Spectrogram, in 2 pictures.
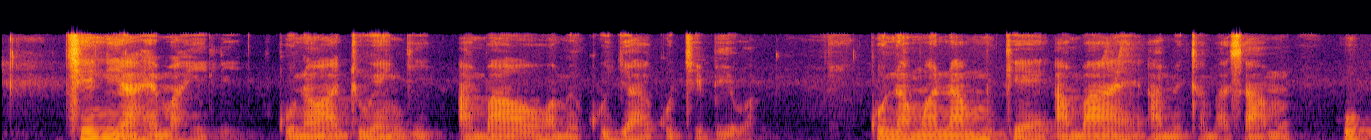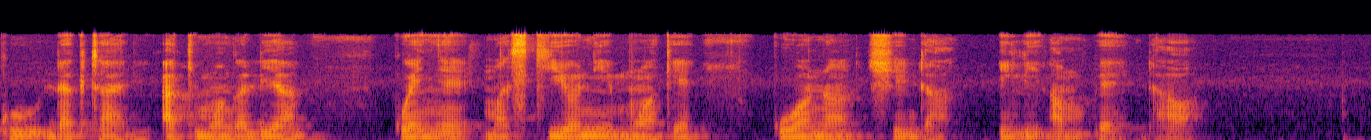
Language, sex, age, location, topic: Swahili, male, 25-35, Kisii, health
